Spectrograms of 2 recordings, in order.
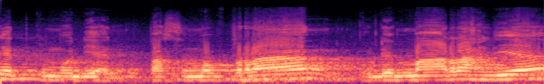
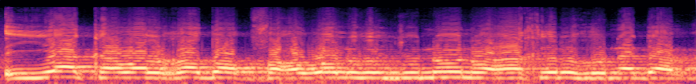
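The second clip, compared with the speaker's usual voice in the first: higher, louder Arabic quotation; Arabic recitation; 7 semitones higher, 4 dB louder than usual. Acted. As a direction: declaim the Arabic proverb. Quotes Arabic saying.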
